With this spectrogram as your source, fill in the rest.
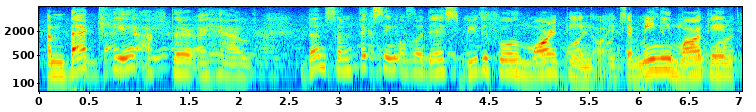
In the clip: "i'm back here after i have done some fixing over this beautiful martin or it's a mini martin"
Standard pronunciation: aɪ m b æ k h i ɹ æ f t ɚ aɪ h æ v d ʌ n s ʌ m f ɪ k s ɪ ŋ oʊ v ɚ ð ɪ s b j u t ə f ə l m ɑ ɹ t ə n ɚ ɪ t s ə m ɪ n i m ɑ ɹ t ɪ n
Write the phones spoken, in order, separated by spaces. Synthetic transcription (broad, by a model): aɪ m b æ k h i ɹ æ f t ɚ aɪ h æ v d ʌ n s ʌ m f ɪ k s ɪ ŋ oʊ v ɚ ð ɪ s b j u t ə f ə l m ɑ ɹ t ə n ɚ ɪ t s ə m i n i m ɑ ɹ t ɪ n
